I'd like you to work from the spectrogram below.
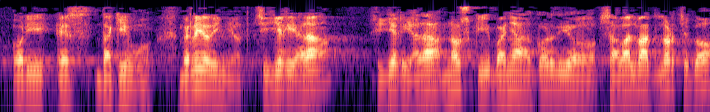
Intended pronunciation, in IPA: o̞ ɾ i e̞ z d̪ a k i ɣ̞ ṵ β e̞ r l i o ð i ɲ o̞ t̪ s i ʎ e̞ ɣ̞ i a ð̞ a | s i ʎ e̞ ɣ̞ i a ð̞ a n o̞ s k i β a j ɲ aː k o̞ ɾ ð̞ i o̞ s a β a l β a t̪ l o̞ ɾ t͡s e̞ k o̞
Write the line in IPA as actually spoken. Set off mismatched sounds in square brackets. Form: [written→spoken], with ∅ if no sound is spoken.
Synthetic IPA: o̞ ɾ i e̞ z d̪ a k i ɣ̞ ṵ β e̞ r l i o ð i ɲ o̞ t̪ s i ʎ e̞ ɣ̞ i a ð̞ a | s i ʎ e̞ ɣ̞ i a ð̞ a n o̞ s k i β a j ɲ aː k o̞ ɾ ð̞ i o̞ s a β a l β a t̪ l o̞ ɾ t͡s e̞ k o̞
